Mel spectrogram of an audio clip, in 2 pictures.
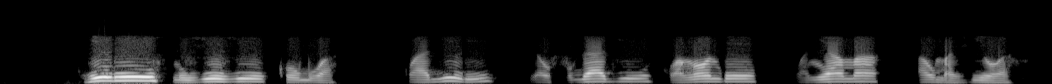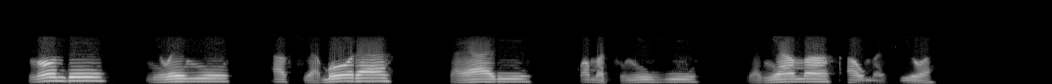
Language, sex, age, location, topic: Swahili, male, 25-35, Dar es Salaam, agriculture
